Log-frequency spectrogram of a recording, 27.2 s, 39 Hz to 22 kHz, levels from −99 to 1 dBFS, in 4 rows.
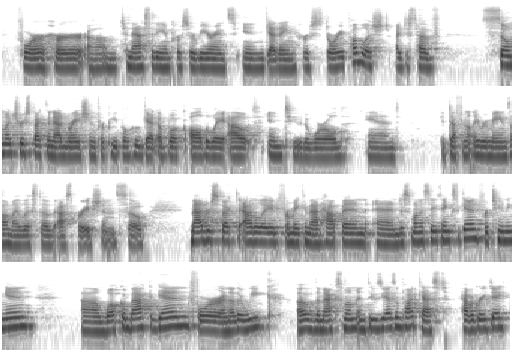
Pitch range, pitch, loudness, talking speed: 150-190 Hz, 165 Hz, -31 LUFS, 165 wpm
